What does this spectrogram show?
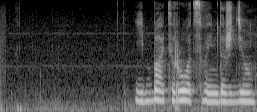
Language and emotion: Russian, angry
